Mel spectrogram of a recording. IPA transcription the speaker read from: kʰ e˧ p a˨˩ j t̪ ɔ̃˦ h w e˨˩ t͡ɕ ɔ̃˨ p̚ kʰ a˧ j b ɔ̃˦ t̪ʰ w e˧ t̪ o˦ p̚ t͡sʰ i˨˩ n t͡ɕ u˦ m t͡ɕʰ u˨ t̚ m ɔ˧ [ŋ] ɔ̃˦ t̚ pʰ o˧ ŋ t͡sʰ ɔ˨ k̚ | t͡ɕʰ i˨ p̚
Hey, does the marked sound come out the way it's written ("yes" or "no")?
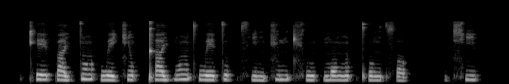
yes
